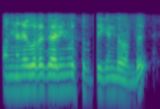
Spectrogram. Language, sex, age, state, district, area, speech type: Malayalam, male, 45-60, Kerala, Idukki, rural, conversation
